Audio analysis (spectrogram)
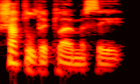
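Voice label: "shuttle diplomacy", British English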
